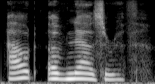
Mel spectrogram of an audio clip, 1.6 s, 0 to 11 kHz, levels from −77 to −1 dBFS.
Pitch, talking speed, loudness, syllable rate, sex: 215 Hz, 115 wpm, -14 LUFS, 4.5 syllables/s, female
